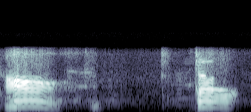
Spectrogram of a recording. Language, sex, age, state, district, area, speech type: Maithili, male, 60+, Bihar, Madhepura, rural, conversation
